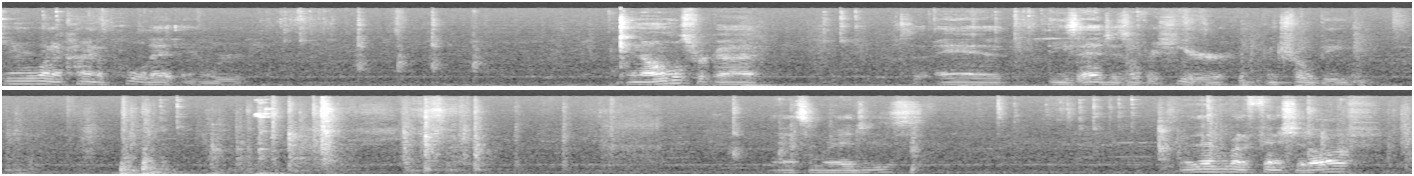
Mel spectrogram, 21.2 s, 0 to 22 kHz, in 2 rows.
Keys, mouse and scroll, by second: 0.4 click, 1.1 g, 2.7-5.2 drag, 4.6 ctrl+r, 7.1 ctrl+r, 8.5-9.6 drag, 9.6 ctrl+b, 15.3 a, 16.2 click, 17.8 middle click, 18.1 ctrl+Tab, 19.0-21.1 drag, 19.7 KP_1.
